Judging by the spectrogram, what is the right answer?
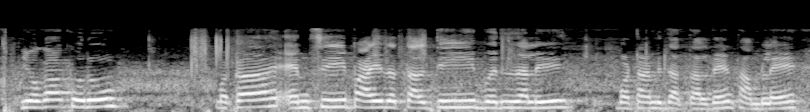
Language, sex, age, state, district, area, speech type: Goan Konkani, female, 45-60, Goa, Quepem, rural, spontaneous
